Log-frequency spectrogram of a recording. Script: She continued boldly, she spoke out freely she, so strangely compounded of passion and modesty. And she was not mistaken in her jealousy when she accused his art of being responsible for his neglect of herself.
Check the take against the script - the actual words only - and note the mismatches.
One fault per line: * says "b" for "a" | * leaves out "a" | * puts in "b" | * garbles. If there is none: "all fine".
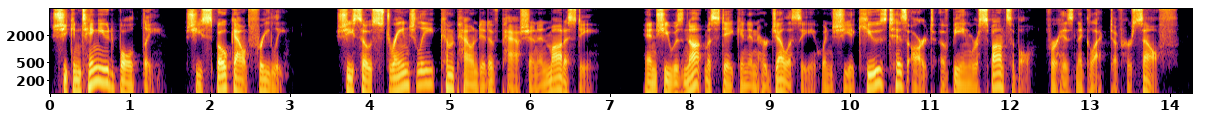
all fine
